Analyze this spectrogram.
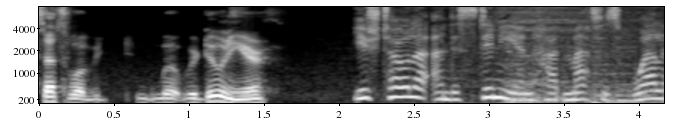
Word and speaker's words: Y'shtola: Y'shtola and Estinian had matters well in hand, so we went. I swear, I keep hearing different pronunciations for Y'shtola, so it's Y'shtola, okay.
